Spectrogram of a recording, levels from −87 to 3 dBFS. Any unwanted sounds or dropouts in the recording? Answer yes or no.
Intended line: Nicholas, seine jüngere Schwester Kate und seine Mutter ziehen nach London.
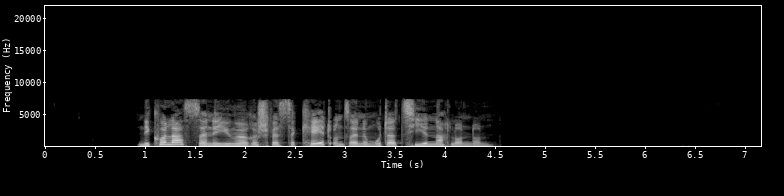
no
